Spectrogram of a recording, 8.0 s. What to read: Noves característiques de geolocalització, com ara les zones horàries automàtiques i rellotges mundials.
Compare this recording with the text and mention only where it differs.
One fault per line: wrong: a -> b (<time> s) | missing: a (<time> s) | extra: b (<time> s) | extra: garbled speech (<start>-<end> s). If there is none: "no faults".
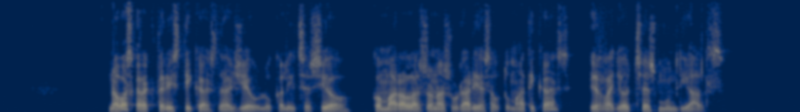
no faults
